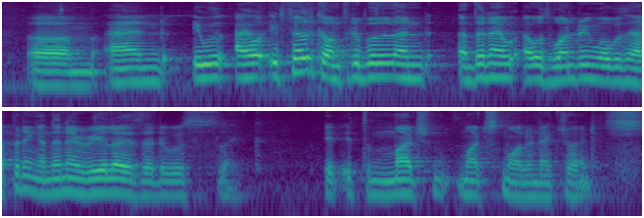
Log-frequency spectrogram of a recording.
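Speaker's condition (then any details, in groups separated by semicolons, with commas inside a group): No condition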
